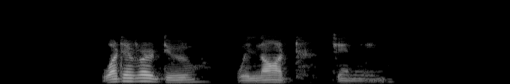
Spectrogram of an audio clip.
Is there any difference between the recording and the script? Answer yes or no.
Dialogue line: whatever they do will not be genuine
yes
